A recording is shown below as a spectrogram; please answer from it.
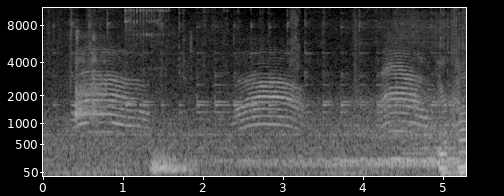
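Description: A cat meows three times in a video game, drawn-out, rising-falling cries spaced about two seconds apart over a soft, low background hum.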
